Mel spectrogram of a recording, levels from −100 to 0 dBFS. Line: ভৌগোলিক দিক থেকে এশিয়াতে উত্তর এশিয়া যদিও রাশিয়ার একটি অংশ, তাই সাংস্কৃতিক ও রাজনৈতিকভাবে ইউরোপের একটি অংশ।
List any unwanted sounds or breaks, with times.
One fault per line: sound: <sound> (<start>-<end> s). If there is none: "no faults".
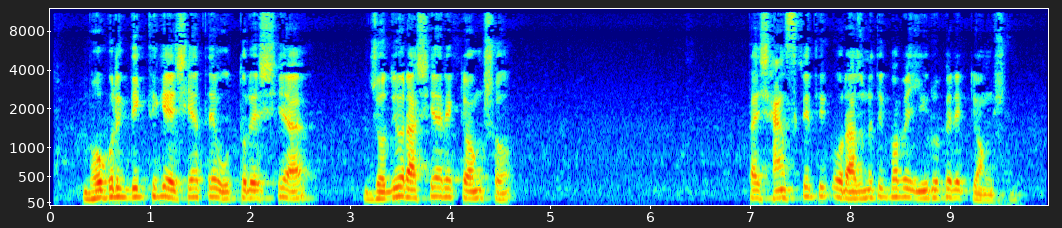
no faults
